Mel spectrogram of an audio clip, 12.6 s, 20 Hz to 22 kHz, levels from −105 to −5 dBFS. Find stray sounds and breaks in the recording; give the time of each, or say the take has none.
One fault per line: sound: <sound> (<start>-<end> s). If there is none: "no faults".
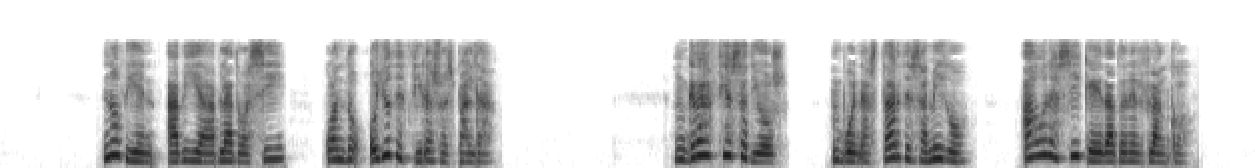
no faults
